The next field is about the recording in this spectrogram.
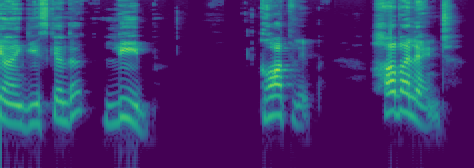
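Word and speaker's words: Haberlandt: Got leap, ये दो ही आएंगी इसके अंदर, लीब, गॉटलिब, हबलैंड। इस वाले केस में हम ई आर को आ बोलते हैं, गॉटलिब, हबलैंड। ये जर्मन लैंग्वेज में इस साइंटिस्ट का नाम।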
